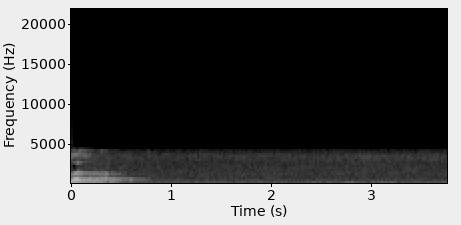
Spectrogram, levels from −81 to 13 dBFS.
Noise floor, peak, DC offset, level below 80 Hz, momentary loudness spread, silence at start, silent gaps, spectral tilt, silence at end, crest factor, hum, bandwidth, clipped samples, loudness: -52 dBFS; -8 dBFS; under 0.1%; -60 dBFS; 21 LU; 0 s; none; -4.5 dB/octave; 0.55 s; 24 dB; none; 4.5 kHz; under 0.1%; -29 LUFS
